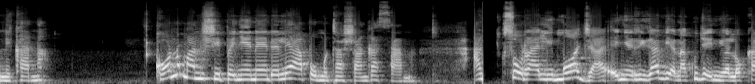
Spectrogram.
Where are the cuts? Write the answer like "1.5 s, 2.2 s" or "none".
4.8 s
